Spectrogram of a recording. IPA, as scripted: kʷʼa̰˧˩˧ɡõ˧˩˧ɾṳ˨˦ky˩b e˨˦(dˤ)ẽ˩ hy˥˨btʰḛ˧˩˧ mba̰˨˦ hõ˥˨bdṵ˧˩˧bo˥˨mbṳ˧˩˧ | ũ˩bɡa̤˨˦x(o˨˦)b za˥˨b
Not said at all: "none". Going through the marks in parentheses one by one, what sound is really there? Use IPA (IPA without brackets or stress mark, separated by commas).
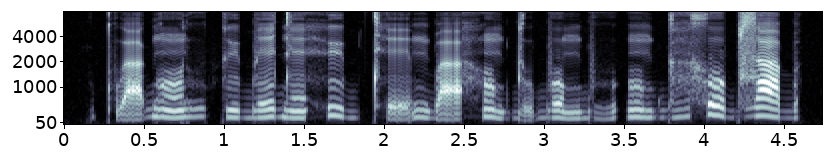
d, o˥˨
